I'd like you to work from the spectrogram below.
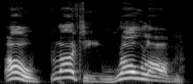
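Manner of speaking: cursing. A narrator's reading. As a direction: grumble the curse out slowly. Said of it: "he cursed".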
